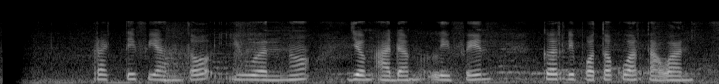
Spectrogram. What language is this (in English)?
Sundanese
